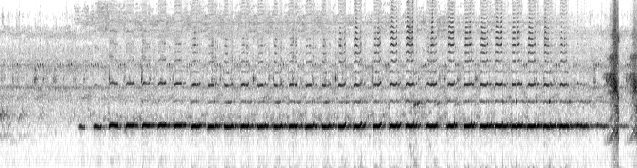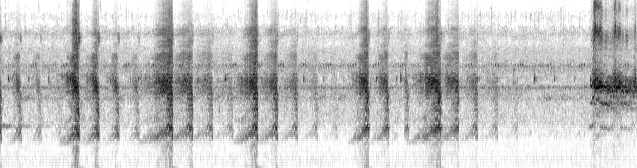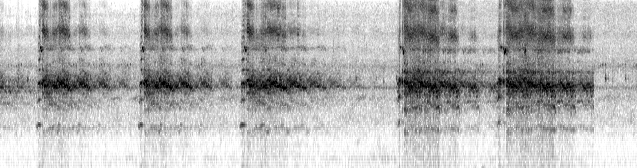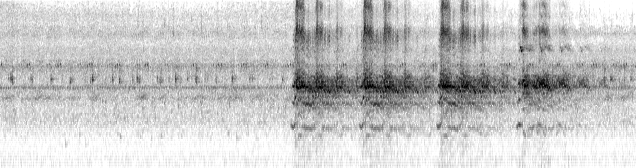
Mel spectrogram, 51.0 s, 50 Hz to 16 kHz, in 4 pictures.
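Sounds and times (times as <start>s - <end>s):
owl rasping calls: 1.6s - 19.1s, 24.6s - 37.4s, 44.0s - 50.1s.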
